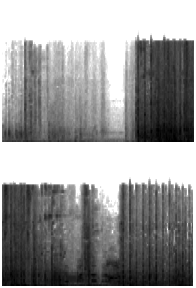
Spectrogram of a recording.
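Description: Video game gunfire: a quieter stretch of scattered shots, then a sudden dense burst of rapid automatic fire and sniper cracks, loud and sustained to the end.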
